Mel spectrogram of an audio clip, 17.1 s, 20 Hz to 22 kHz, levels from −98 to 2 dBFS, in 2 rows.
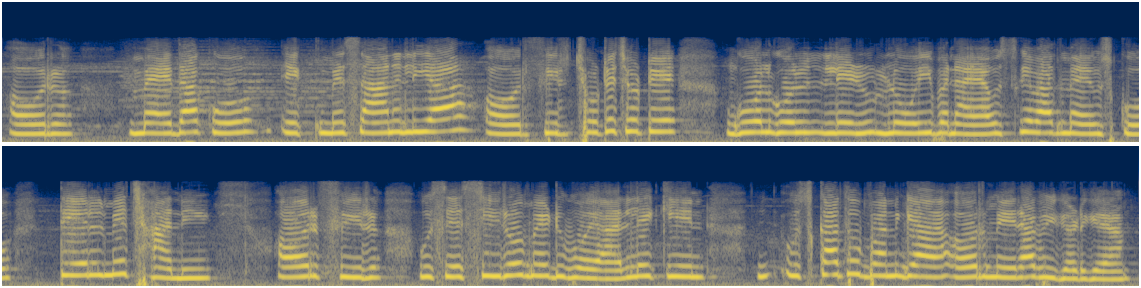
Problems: constant background noise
